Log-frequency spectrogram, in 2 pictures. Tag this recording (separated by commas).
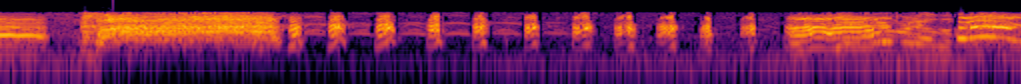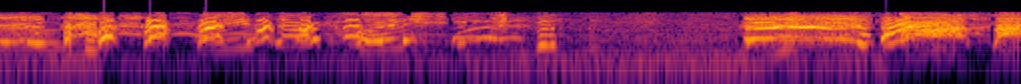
outside, urban or man-made, Car, Vehicle, Speech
